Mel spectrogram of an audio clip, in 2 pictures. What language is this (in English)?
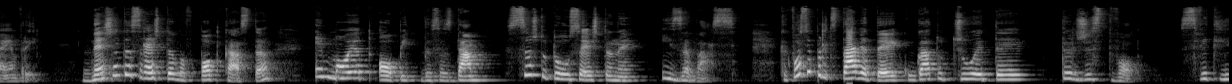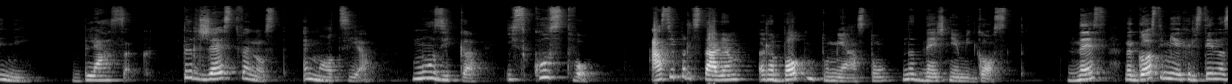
Bulgarian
